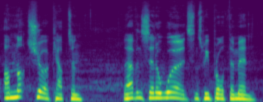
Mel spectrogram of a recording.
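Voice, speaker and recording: Male actor as a blunt, jaded city-watch sergeant, plainspoken, slightly high voice, audio drama. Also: moderate pace, close to an everyday voice. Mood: steady, grim. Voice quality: plain-spoken, grim and steady.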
